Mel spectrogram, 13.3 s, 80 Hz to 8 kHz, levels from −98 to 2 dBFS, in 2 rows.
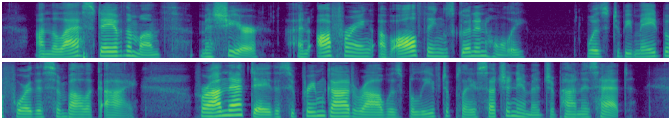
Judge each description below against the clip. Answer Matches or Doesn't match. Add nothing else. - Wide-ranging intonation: Matches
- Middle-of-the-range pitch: Matches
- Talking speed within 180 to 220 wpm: Matches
